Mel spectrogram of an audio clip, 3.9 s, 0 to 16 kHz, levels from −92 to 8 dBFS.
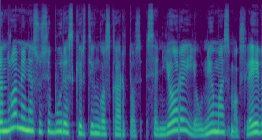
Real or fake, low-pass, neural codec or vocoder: real; 14.4 kHz; none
